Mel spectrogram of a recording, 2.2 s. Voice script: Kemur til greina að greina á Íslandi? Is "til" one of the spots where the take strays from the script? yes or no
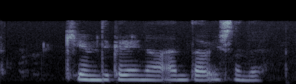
no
